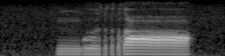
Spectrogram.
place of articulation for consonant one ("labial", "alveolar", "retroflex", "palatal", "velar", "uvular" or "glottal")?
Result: velar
